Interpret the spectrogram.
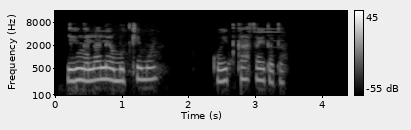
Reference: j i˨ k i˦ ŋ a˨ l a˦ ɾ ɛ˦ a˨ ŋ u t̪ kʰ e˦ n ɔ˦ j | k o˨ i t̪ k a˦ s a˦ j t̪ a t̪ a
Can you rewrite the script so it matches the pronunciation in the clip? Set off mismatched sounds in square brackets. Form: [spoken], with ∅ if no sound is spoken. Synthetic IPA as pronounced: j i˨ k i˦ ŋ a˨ l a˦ [l] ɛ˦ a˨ [m] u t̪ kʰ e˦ [m] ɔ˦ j | k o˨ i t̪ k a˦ s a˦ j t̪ a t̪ a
